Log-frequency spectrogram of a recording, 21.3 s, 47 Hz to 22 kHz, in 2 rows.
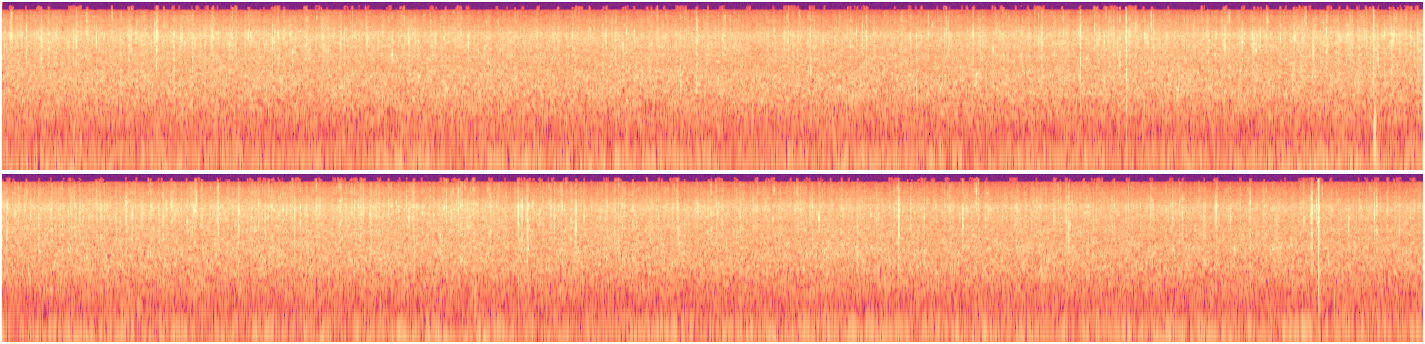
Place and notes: Pačkėnai, Lithuania, rain in the forest
sitting in the forest. drizzle.
Utenos apskritis, Lietuva, 18 February 2020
